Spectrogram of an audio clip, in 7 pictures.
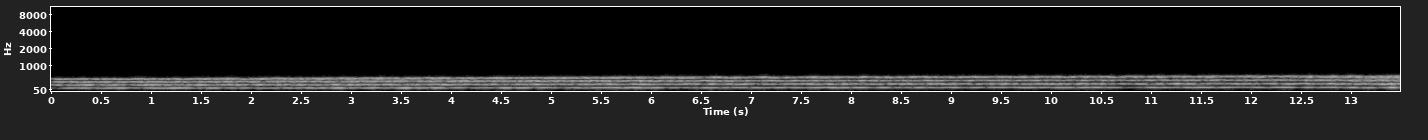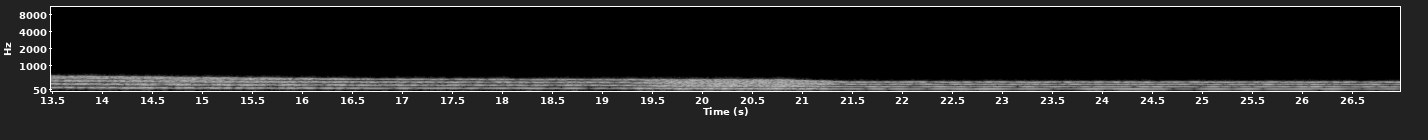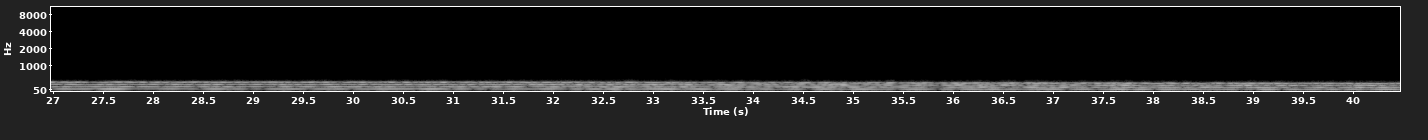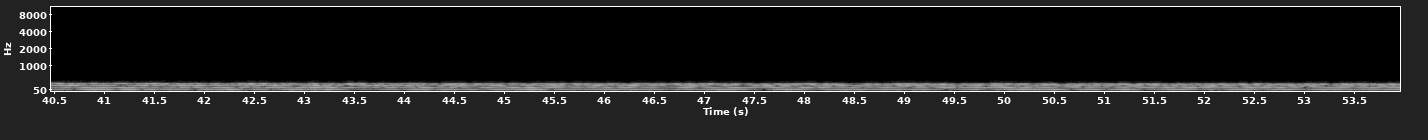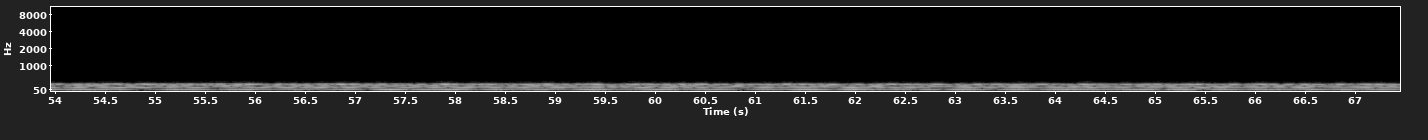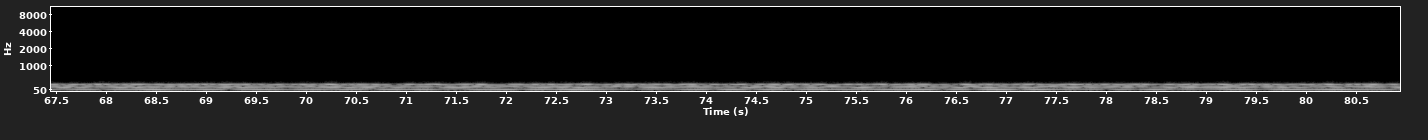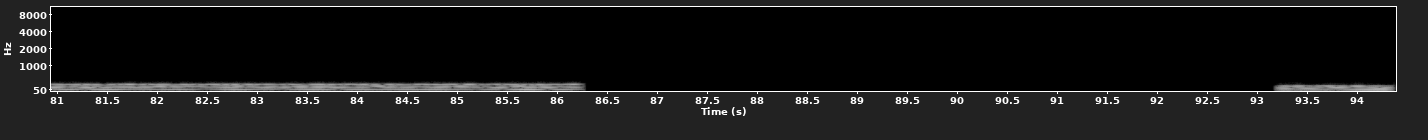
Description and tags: sound literally drawn, in the application Phonogramme, by Vincent LeBros
fft, metasynthesis, spooky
